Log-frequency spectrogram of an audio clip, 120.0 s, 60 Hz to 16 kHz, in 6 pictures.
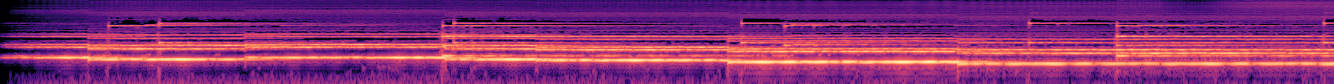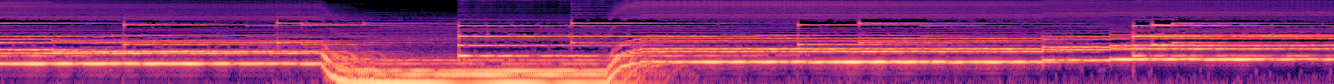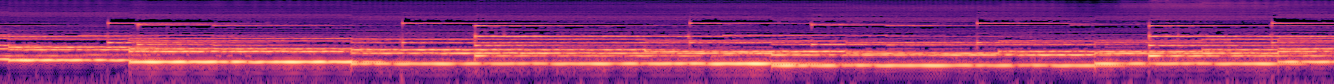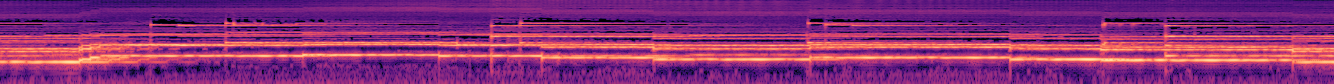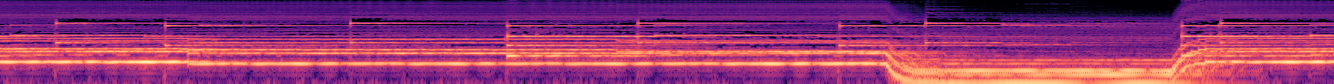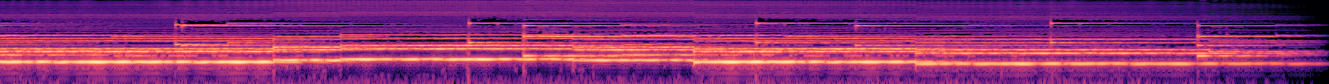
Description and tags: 1.This sample is part of the "Padrones" sample pack. 2 minutes of pure ambient droning soundscape. Nice ambient melodies.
